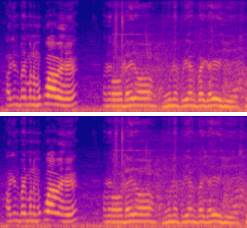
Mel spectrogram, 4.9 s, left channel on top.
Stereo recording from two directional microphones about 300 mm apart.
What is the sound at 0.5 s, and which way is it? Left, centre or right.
Speech, left.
